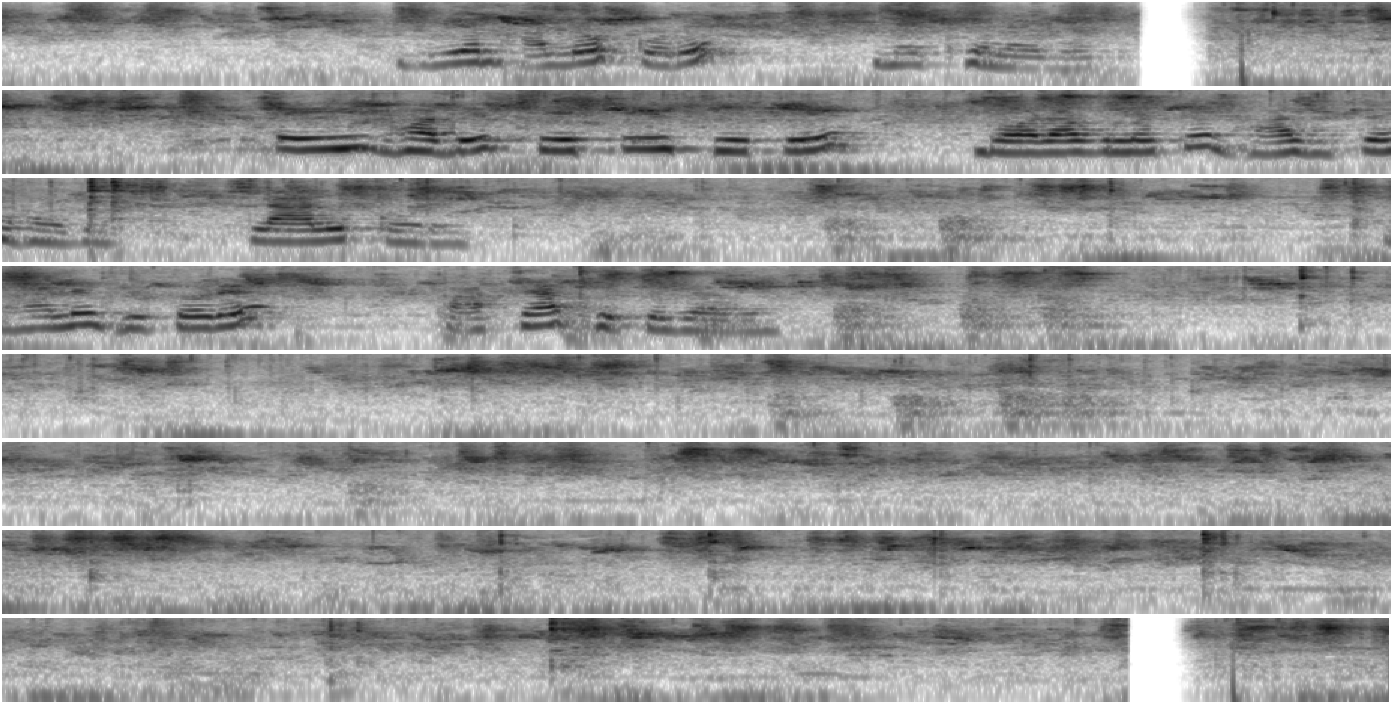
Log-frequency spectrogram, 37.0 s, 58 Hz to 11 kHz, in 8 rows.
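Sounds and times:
fritters sizzling in hot oil: 0:00.0 - 0:37.0
metal spatula scraping wok: 0:01.4 - 0:37.0.

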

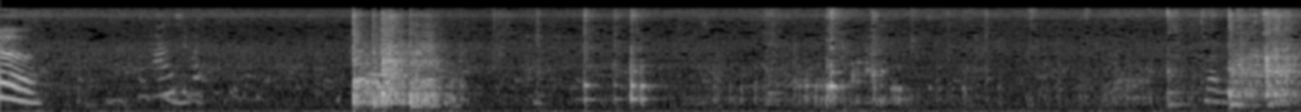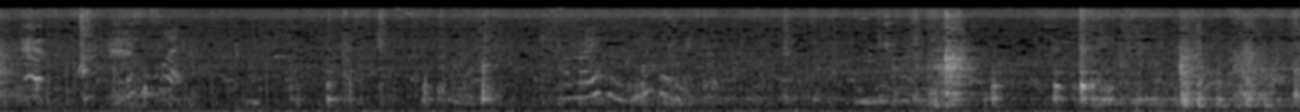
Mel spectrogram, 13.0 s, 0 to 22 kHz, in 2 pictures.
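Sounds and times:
steel dishes clinking and scraping: 0:01.8 - 0:07.0, 0:07.8 - 0:09.3, 0:10.2 - 0:13.0.

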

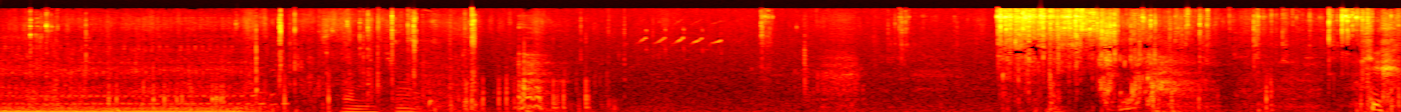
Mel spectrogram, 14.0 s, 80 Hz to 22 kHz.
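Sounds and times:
light clicks and handling noise: 0:02.8 - 0:06.4
small bird chirping: 0:06.3 - 0:07.3.

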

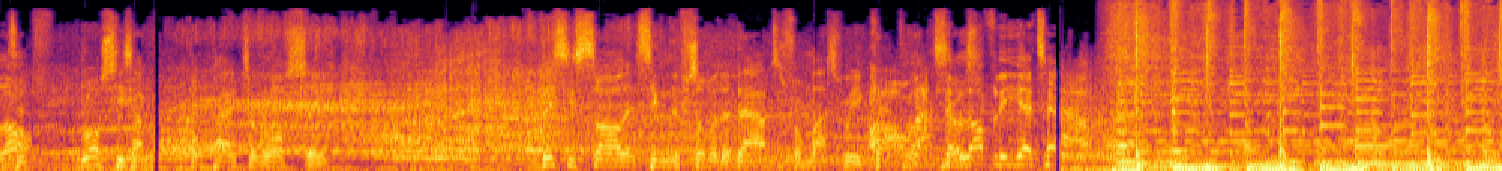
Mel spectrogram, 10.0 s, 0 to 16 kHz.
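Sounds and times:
background music with heavy bass: 0:07.4 - 0:10.0.

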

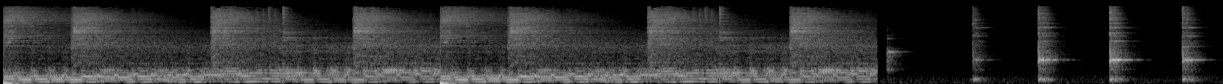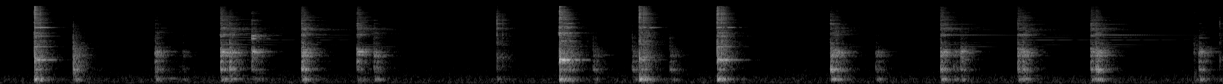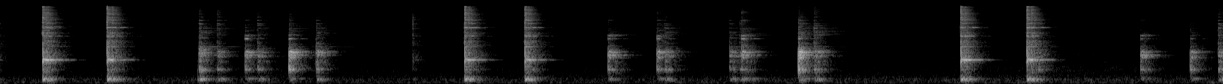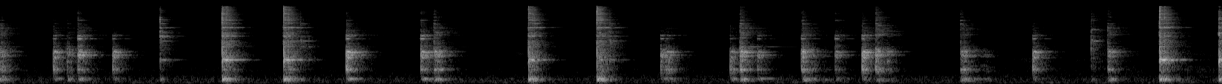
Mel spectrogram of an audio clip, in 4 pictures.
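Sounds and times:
drumsticks beating on metal pots: 0:13.8 - 0:16.2, 0:20.5 - 0:23.5, 0:24.2 - 0:27.9, 0:29.1 - 0:32.9, 0:34.1 - 0:35.1, 0:35.9 - 0:41.3, 0:41.9 - 0:48.9.

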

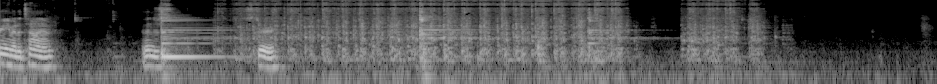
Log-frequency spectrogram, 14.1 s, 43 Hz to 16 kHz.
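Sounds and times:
whisk beating in metal bowl: 0:02.4 - 0:11.9.

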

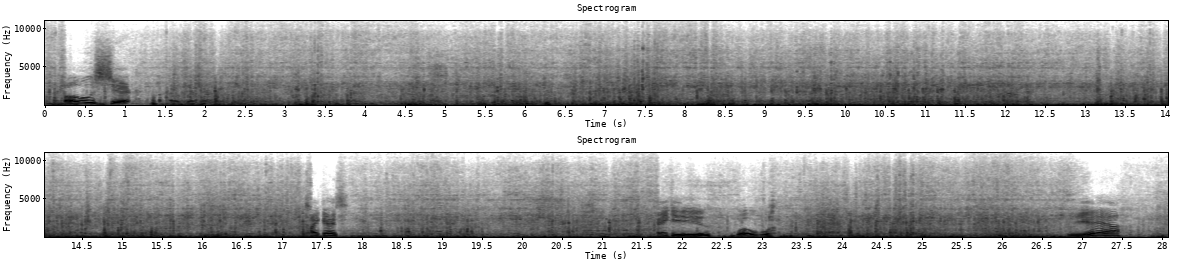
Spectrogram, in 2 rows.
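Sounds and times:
bike rattling and knocking: 0:00.0 - 0:28.0
bike tyres rushing on dirt: 0:00.0 - 0:28.0
wind on microphone: 0:00.0 - 0:28.0.

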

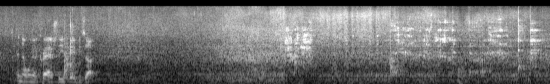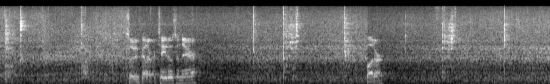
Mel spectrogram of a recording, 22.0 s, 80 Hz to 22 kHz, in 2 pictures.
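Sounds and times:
sizzling hiss: 0:04.2 - 0:11.6.

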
